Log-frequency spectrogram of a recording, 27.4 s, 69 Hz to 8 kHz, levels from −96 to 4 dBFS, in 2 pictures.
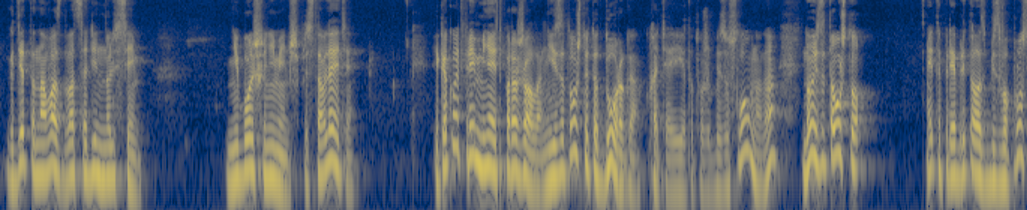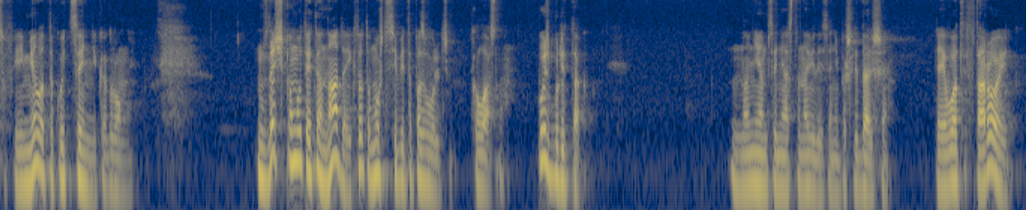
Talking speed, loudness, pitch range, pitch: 140 wpm, -22 LUFS, 125-185 Hz, 150 Hz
